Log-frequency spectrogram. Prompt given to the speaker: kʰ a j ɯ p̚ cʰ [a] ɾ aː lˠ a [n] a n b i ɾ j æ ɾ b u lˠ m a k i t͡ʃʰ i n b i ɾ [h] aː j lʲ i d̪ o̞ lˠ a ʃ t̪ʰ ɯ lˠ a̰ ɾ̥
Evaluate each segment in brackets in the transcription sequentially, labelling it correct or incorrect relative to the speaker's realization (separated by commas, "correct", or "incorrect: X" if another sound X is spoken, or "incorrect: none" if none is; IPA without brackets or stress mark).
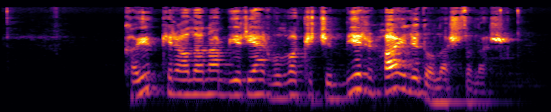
incorrect: i, correct, correct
